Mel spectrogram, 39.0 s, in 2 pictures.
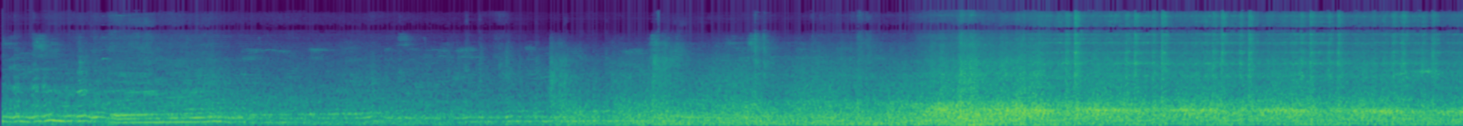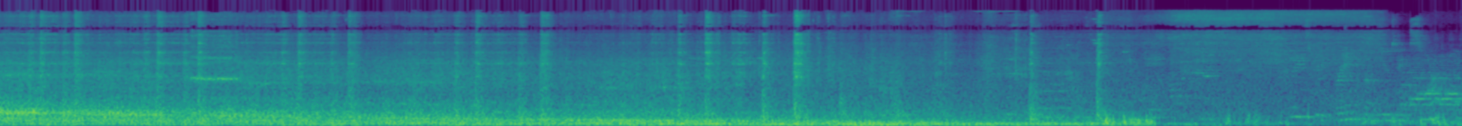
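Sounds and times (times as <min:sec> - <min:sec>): brake squeals: 0:03.2 - 0:06.3, 0:22.0 - 0:22.8
wheels clicking over rail joints: 0:12.8 - 0:34.6.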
